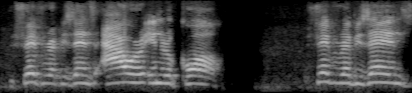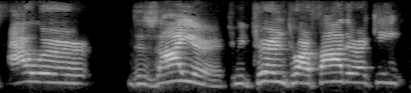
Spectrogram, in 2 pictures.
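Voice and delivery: ordinary talk

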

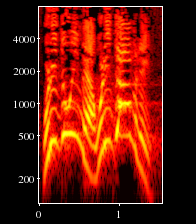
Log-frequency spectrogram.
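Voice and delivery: very high-pitched scolding; high, incredulous mock yell; imitated yelling. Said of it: "Hashem's screaming at him, he's yelling at him".

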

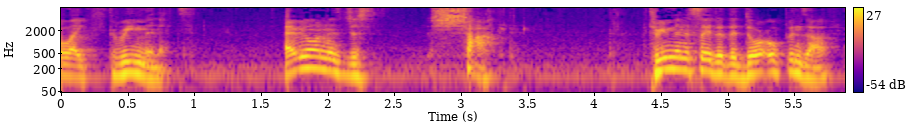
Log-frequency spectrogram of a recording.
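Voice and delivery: usual speaking voice

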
